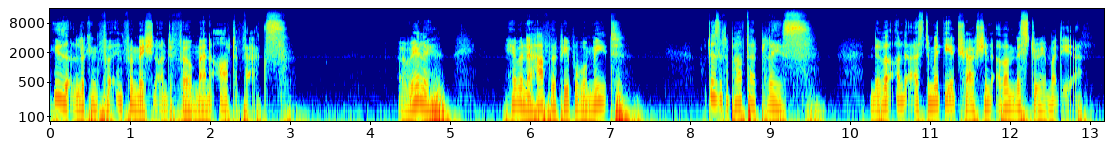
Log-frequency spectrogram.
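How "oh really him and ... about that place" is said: put-on Irish accent, spoken up louder. Just introduced to a visitor, the assistant Siobhan answers, Siobhan's Irish accent. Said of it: "I'm giving her an Irish accent".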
